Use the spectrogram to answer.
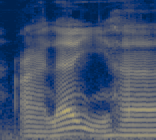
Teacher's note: Nah maka ini namanya Mad Thobi'i panjangnya dua harakat atau kira-kira dua ketukan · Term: mad tabi'i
